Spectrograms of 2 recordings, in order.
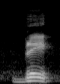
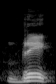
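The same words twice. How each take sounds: The two takes are said the same way.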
